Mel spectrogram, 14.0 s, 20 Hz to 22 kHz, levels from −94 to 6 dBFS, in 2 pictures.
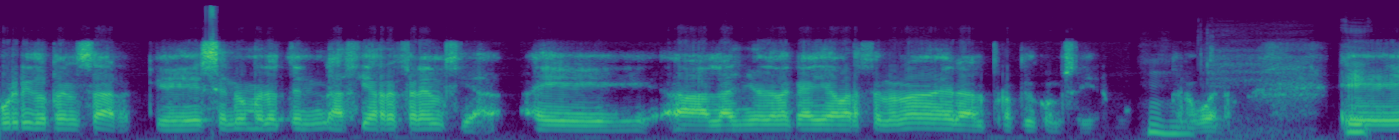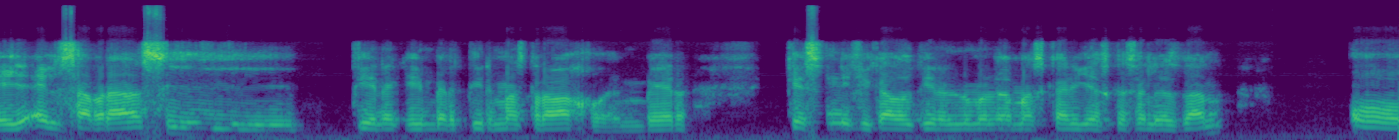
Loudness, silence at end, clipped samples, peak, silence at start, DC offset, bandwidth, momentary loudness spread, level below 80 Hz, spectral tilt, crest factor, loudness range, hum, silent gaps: -23 LUFS; 0 s; under 0.1%; -6 dBFS; 0 s; under 0.1%; 19 kHz; 15 LU; -70 dBFS; 0 dB/octave; 18 dB; 5 LU; none; none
